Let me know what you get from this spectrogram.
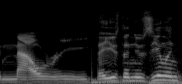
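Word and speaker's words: Māori: Korea and Japan yes by the way it's pronounced mo Rinat Maori Maori they use the New Zealand dollar as their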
